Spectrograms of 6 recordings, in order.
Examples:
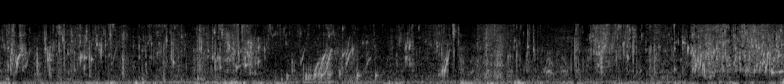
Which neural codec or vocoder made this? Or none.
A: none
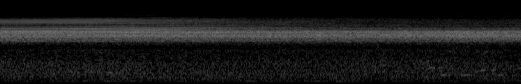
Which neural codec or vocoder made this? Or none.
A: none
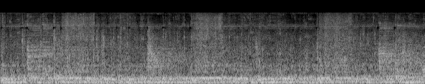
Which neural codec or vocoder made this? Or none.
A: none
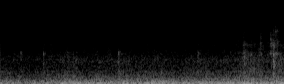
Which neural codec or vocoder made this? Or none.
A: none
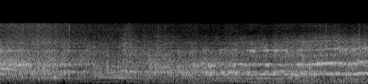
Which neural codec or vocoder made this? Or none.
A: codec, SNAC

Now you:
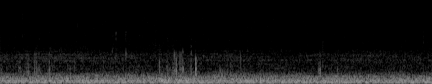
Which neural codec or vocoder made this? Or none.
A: none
